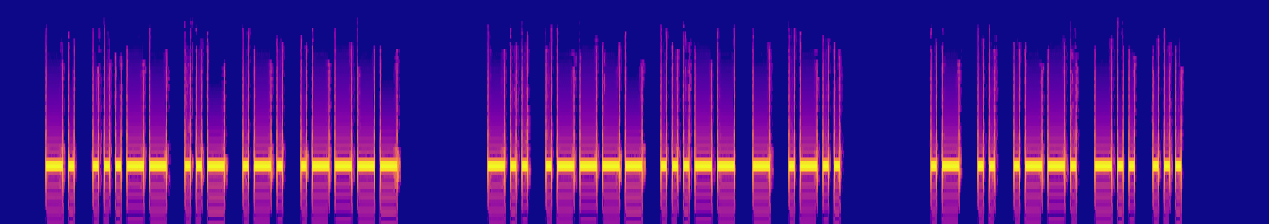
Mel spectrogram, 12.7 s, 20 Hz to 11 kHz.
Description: Morse code, heard as a keyed tone, about 21 wpm, 800 Hz. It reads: N3UR1 D13TL AIPDS
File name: CW / DET / 1 6 1500C S B 20wpm 2048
